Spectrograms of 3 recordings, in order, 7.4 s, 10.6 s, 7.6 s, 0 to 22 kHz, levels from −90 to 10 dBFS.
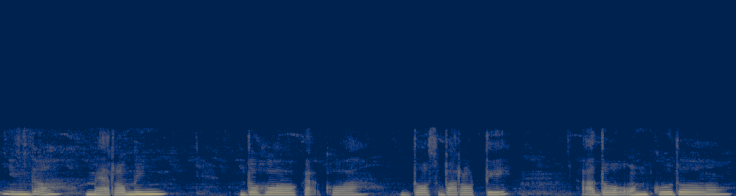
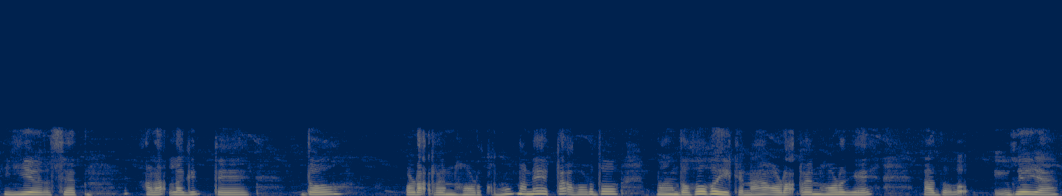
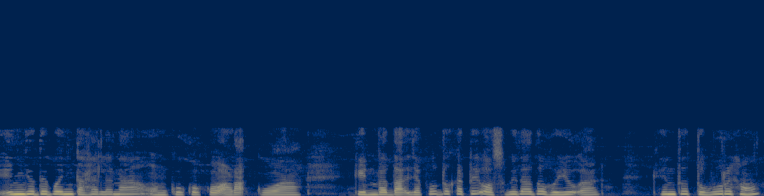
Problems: none marked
